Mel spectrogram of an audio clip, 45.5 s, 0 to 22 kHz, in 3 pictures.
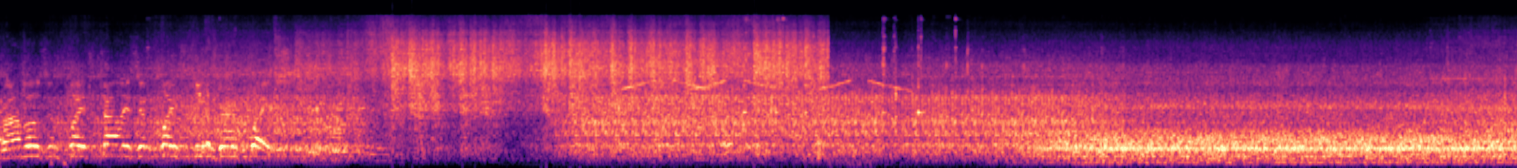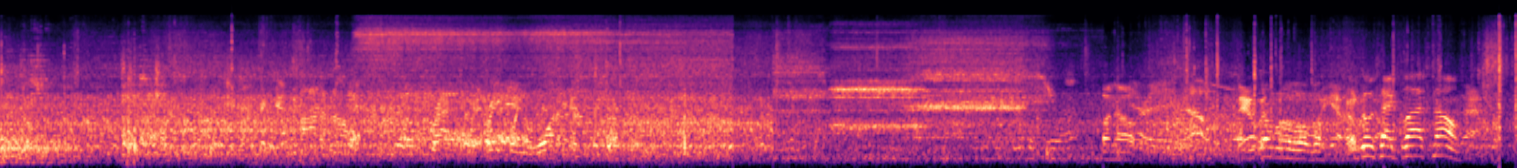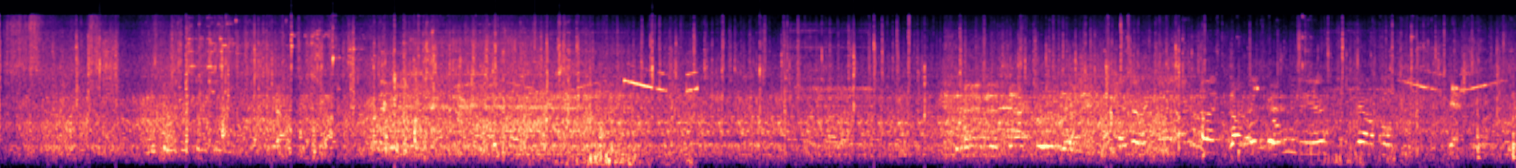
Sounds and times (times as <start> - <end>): Speech: 0.0 - 3.9, 6.9 - 7.8, 17.4 - 21.6, 38.2 - 39.1, 39.8 - 45.5.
